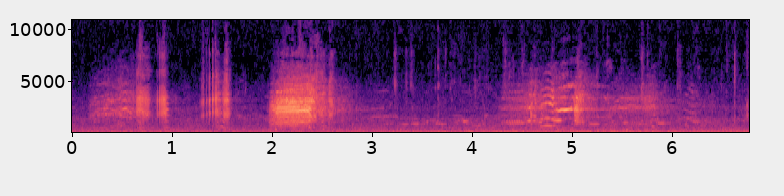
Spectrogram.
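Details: Gang-gang cockatoo, a species of the forests and hills of Australia, giving harsh, raspy calls: several short scratchy notes, then a louder grating screech near two seconds and another rasping call later, against low background rumble.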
